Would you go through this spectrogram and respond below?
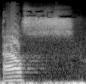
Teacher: heaviness is done by raising the back of the tongue. Okay, so else, don't say else, no, else.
